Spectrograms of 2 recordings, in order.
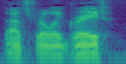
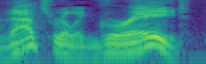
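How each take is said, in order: First: It is said plainly without sarcastic overemphasis. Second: It is said sarcastically with heavy overemphasis. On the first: The speaker means the words literally. "what a text message would say" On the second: The speaker means the opposite of the words. "sarcasm ... the overemphasis in your voice"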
